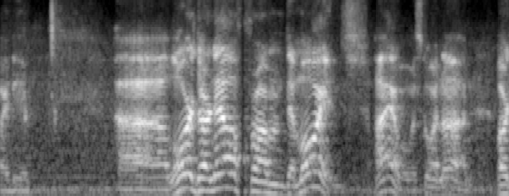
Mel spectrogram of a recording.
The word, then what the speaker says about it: Des Moines: Uh Lord Darnell from Des Moines, Iowa. What's going on? Or Des Moines? I'm sorry. I know people are like, "You don't pronounce the S."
